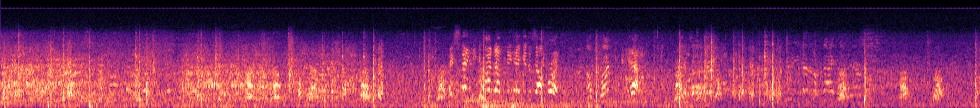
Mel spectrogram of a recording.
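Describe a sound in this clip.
Men shout to each other at a distance outdoors.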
